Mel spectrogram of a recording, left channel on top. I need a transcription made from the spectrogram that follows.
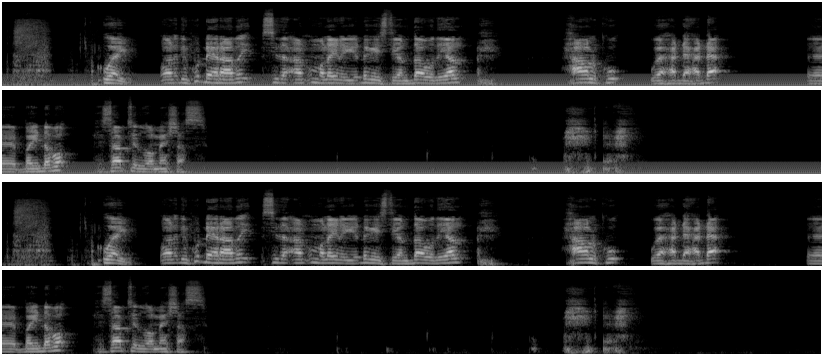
way waan idinku dheeraaday sida aan u malaynayo dhageystayaal daawadayaal xaalku waa hadha baydhabo xisaabteedu waa meeshaas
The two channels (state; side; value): noise; left; hum, 17 dB below the sound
